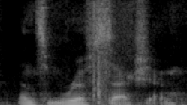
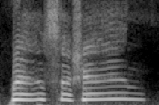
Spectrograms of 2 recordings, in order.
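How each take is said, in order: First: Said in the usual way. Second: A silly high-pitched jingle voice; squeaky segment title. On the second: Pretend. Host announcing his own podcast segment, goofy high squeak. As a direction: jump way up high and sing out the title.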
